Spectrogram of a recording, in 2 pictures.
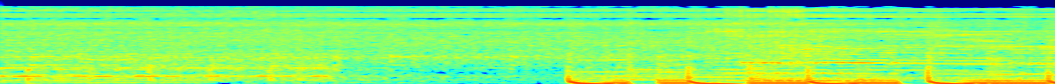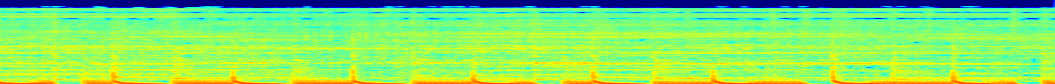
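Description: Makita angle grinder with a red disc cutting into a PVC pipe, the harsh cutting sound setting in about three seconds in and going on unevenly. Background music plays underneath.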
